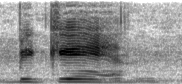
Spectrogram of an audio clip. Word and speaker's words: begin: Kemudian begin itu begin, pengucapannya begin ya, penekanannya di suku kata kedua, maka harus didouble.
